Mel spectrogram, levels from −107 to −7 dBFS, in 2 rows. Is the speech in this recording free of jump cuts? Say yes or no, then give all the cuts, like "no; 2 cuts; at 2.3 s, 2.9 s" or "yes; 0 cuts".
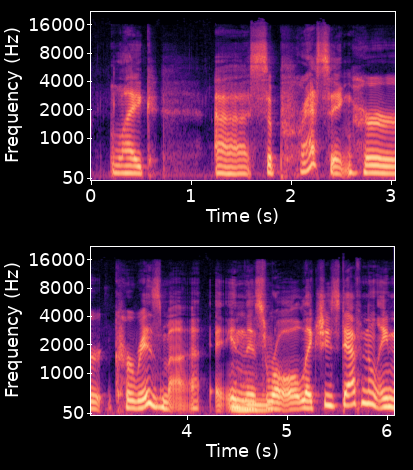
yes; 0 cuts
